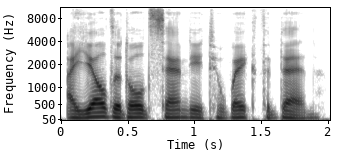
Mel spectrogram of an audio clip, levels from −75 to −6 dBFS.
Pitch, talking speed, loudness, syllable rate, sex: 105 Hz, 265 wpm, -18 LUFS, 5.8 syllables/s, male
